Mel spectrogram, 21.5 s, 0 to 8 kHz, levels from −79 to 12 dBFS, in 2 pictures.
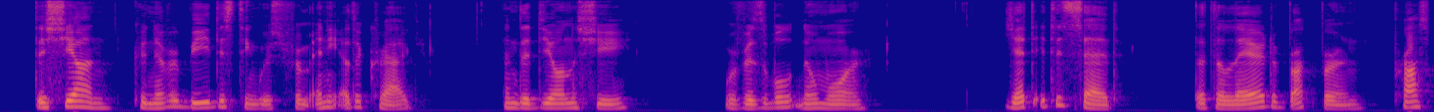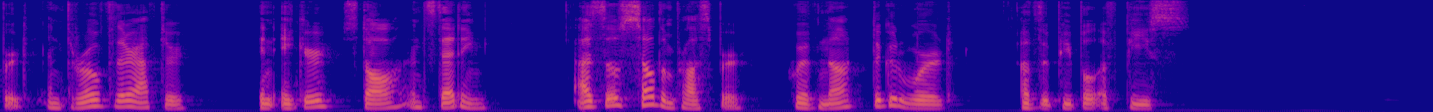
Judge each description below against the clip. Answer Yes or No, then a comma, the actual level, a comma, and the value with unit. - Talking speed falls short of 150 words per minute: Yes, average, 140 wpm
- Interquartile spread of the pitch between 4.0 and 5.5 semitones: Yes, average, 4.6 semitones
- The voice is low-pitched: Yes, low, 125 Hz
